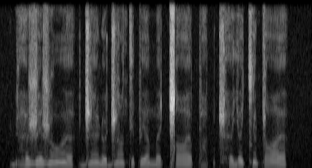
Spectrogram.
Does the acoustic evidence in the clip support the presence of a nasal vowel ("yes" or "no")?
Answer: yes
